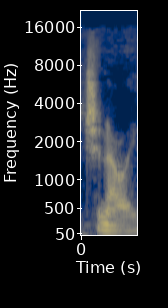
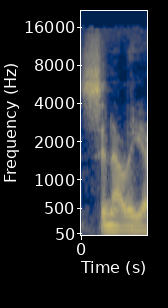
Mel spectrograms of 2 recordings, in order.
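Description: First: The name begins with a ch sound. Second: The name begins without a ch sound. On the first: The speaker calls it right. "the proper way is Cinelli" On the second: The speaker calls it wrong. "never say Cinelli ever again"

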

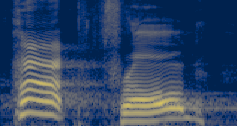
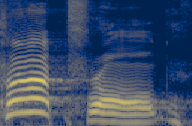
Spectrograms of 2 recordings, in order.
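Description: First: It is said a little louder. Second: It is said as loud as possible.

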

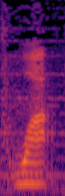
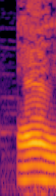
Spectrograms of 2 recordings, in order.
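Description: First: The syllable is pronounced 'wa' with a level tone. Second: The syllable is pronounced 'ao'. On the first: This is the alternative reading used in the name. "还有一个读音是 哇，第一声" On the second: This is the standard Mandarin reading. "普通话应该是凹"

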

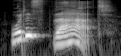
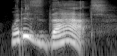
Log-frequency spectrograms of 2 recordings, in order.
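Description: The two takes are said the same way.

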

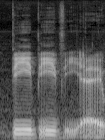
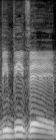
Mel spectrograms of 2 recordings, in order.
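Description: First: The letters are said slowly. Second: The letters are said fast.

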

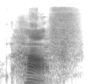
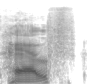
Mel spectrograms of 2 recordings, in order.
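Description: First: The L sound is silent in the word. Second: The L sound is pronounced in the word. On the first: The speaker calls it right. "We don't actually pronounce that L. So half" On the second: The speaker calls it wrong. "We don't say half, not half"

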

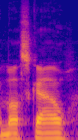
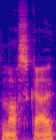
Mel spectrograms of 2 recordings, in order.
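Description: First: Moscow is said with an American accent. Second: Moscow is said with a British accent. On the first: "I said that in a very American way" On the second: "for anyone English, that's Moscow"

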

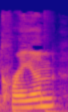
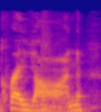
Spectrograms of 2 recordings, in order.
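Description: First: Two syllables with a light, subtle Y sound. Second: The final syllable is a strong, drawn-out yawn. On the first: The speaker calls it right. "I'm still pronouncing the Y sound, but it's subtle" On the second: The speaker calls it wrong. "emphasizing that yawn at the end"

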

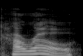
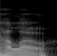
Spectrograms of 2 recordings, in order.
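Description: First: The L is pronounced as an R sound. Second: The L is pronounced as a clear L. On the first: "the L makes the R sound. So when they look at it and they're translating, they're like" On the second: "instead of"

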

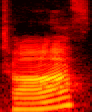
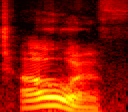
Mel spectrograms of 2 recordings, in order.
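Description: First: The vowel is a short o sound. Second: The vowel is a long oh sound. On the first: The speaker calls it wrong. "It's not Alex Toth" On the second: The speaker calls it right. "it's pronounced Toeth"

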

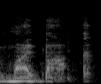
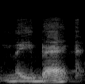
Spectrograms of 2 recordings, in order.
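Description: First: The name is said the German way. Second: The name is said the non-German way. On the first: The speaker calls it right. "Because I was in Germany. That ain't what the car called" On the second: The speaker calls it wrong. "you mispronouncing that car"

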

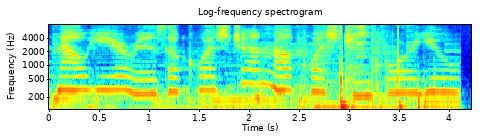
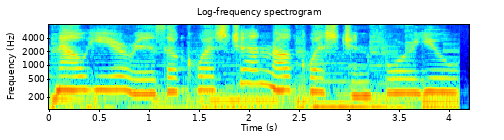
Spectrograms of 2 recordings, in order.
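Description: The two takes are said the same way.

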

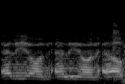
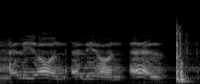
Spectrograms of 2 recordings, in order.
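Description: First: It is said very fast. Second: It is said slowly and carefully.

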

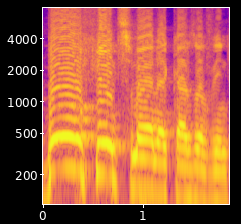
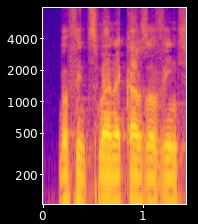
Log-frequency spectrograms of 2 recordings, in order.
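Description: First: It is said in a loud, lively voice. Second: It is said in a calm, smooth voice.

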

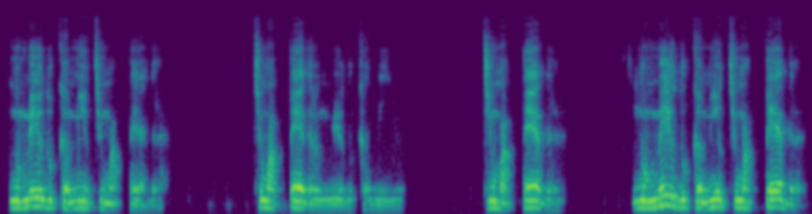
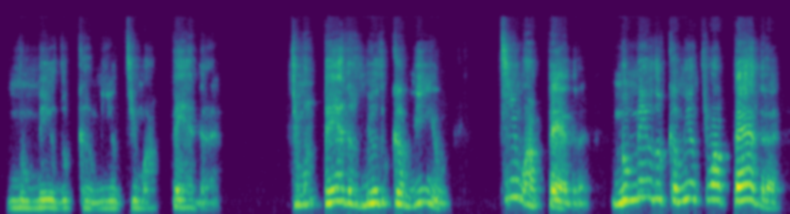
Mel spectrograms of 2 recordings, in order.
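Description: First: It is recited in a gloomy, negative way. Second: It is recited in a happy, positive way.

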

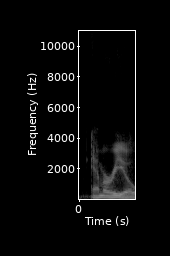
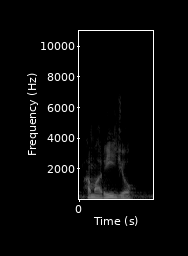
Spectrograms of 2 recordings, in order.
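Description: First: It is said with an American English pronunciation. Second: It is said with a Spanish pronunciation.

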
